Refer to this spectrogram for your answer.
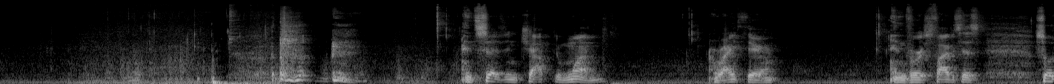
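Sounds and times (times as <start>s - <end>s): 
speech: 2.7s - 3.6s, 4.8s - 6.2s, 7.1s - 7.8s, 9.0s - 10.5s
person clearing throat while teaching from the Bible: 2.7s - 3.7s.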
